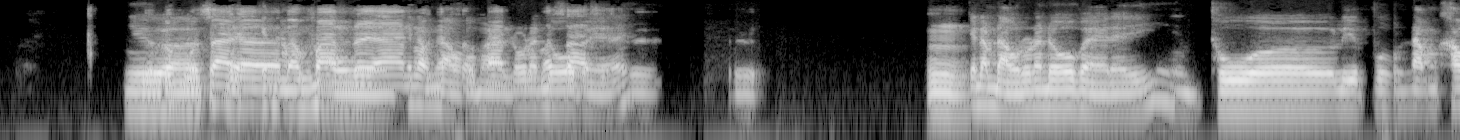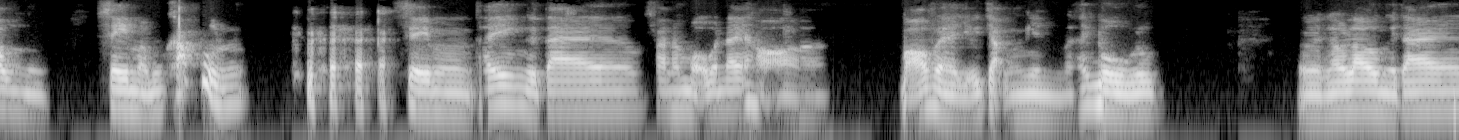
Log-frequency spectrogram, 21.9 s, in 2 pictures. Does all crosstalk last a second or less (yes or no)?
no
